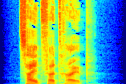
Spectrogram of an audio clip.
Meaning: pastime
- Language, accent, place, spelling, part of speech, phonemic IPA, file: German, Germany, Berlin, Zeitvertreib, noun, /ˈt͡saɪ̯tfɛɐ̯ˌtʁaɪ̯p/, De-Zeitvertreib.ogg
